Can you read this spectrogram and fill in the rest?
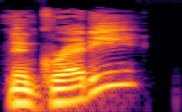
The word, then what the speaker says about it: Negrete: Gimple said several months back, it is written by Matthew Negrete. It rhymes with spaghetti.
